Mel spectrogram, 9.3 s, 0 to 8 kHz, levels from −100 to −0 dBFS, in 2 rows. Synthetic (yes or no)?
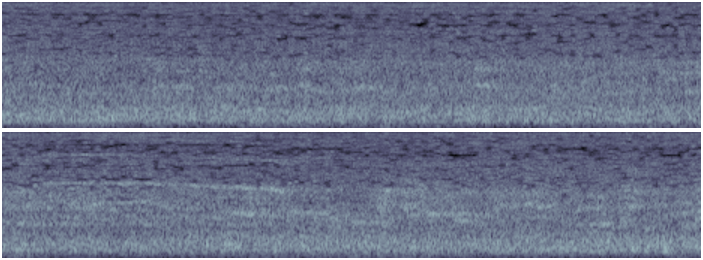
yes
